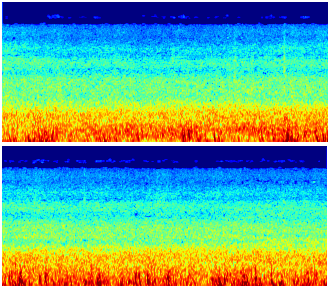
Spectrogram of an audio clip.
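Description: Wind noise on the microphone, rising and falling, over the steady wash of ocean surf breaking on a beach.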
